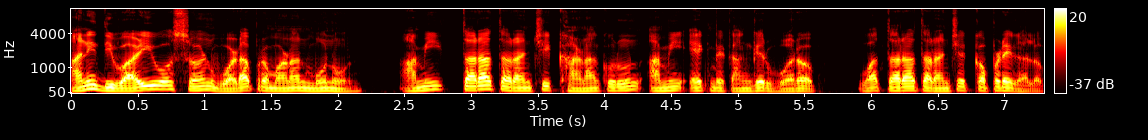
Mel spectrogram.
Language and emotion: Goan Konkani, neutral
